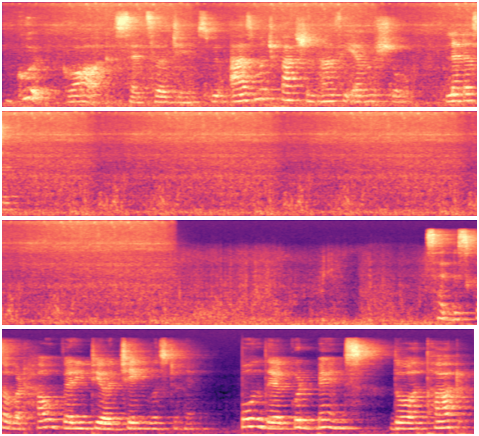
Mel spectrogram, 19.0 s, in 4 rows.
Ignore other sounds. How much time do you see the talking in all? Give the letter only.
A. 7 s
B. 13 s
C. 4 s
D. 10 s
D.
